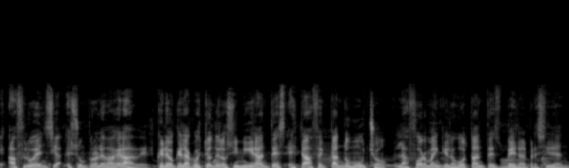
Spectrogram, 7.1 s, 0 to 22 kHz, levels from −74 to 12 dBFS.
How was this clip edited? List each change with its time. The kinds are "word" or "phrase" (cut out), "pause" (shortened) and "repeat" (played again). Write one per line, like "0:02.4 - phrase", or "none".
0:01.9 - pause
